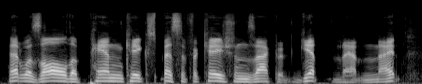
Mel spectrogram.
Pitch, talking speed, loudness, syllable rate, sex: 130 Hz, 155 wpm, -18 LUFS, 4.6 syllables/s, male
